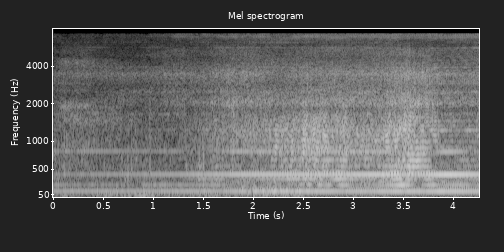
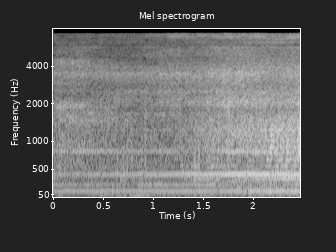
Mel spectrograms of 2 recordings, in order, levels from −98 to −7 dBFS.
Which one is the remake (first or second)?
second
